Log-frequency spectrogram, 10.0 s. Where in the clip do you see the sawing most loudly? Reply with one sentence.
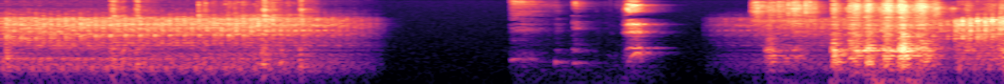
The loudest moment of the sawing is at 9 seconds.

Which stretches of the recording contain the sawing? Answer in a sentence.
The sawing can be heard from 7.7 to 10.0 s.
